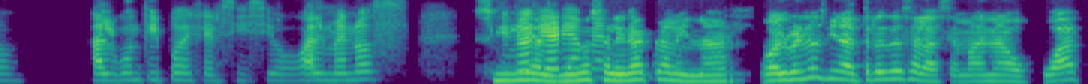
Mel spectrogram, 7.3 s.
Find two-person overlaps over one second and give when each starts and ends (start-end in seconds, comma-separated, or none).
3.3-5.0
